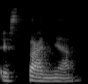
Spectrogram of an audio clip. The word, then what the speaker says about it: España: now, just remember that the ñ sound is basically the sound in your English lasagna. So, lasagna, for example, we say the main word that we have in with that ñ is España, which is Spain in English.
